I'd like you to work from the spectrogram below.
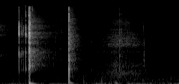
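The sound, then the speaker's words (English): Two sharp metallic cracks as drink cans are pulled open for a New Year toast, each followed by a brief hiss, then a soft, short fizzing of foam from a can that had been knocked over shortly before. There is no talking. “Uh, let's crack them open.”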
